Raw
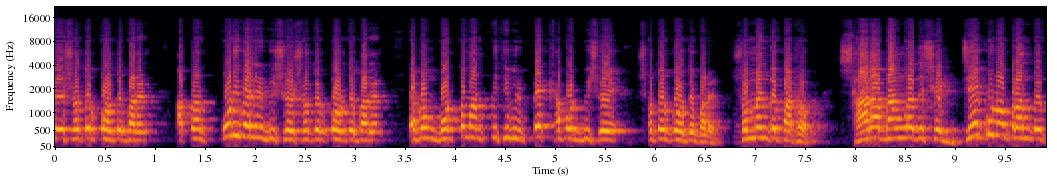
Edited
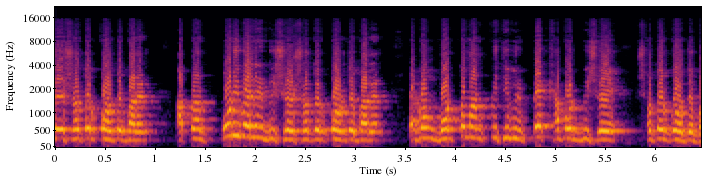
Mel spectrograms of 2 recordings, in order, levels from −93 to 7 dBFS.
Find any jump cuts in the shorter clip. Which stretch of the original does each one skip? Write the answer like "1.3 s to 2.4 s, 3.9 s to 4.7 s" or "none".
none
